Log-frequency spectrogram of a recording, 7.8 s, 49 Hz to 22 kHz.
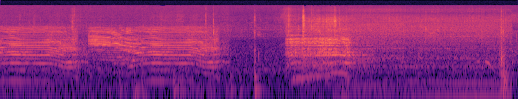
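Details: Red deer during the 2023 rut in Hoge Veluwe National Park, Netherlands: a long, hoarse harmonic roar of about three seconds with wavering pitch, then after a pause a shorter second roar, followed by low rumbling background and a sharp click.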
